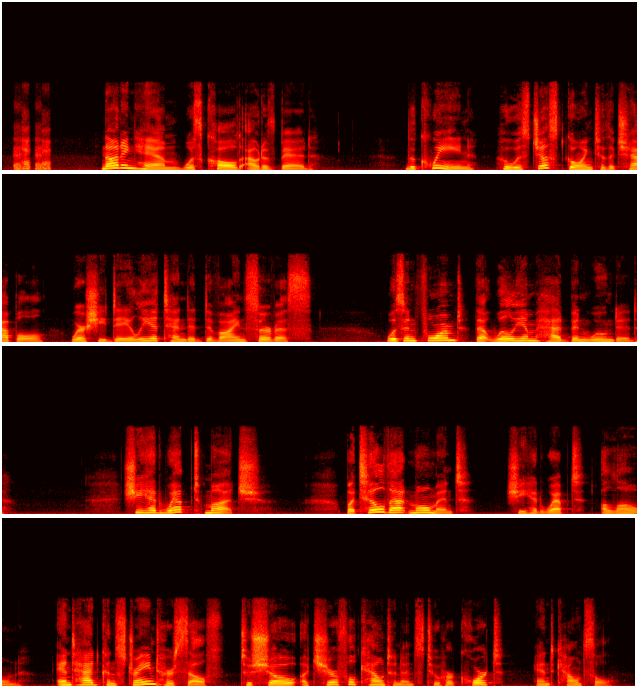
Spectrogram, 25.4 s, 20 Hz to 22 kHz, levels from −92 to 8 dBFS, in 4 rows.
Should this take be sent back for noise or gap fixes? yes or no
yes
